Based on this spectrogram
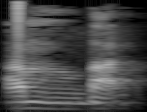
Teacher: si la N va seguida por una B, ambar, entonces ya es una M, ambar. No podemos decir ambar.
